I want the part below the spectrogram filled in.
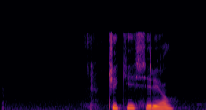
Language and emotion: Russian, neutral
